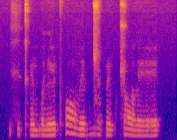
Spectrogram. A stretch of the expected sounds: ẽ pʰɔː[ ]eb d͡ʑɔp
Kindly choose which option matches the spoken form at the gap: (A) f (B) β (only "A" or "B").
B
